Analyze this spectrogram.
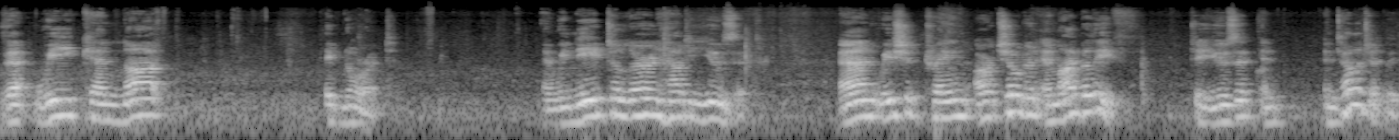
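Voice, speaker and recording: With an American accent, a man at a fairly high pitch speaks at a very slow pace with long, frequent pauses and audible room echo. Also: ordinary pitch variation. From US Midwest. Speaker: religious teacher. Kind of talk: lecture.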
